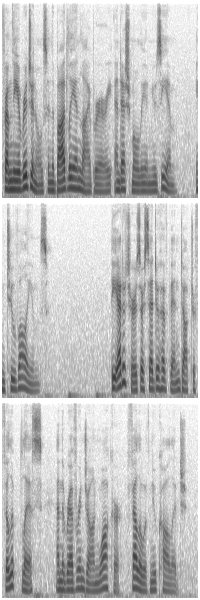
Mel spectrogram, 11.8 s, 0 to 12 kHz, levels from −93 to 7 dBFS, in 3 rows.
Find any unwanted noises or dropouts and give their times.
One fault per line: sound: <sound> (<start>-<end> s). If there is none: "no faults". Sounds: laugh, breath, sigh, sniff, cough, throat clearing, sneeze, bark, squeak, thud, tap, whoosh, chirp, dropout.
no faults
